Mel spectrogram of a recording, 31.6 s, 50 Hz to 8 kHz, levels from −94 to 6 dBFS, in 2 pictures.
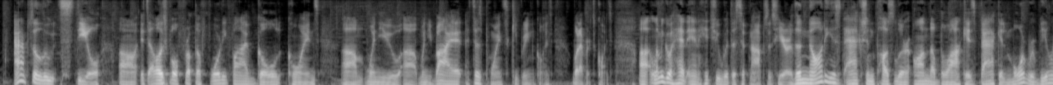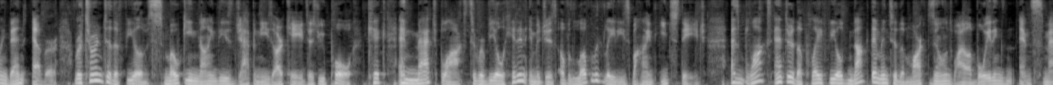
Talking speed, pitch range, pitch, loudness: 180 wpm, 85-120 Hz, 100 Hz, -21 LUFS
